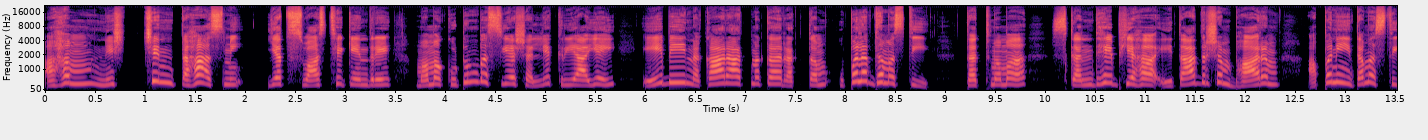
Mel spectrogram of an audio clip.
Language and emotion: Sanskrit, happy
